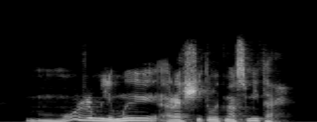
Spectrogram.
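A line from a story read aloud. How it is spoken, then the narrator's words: Mutter. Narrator (Russian): пробормотал Зинга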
